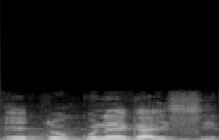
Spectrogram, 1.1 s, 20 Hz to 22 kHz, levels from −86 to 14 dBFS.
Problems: background sounds at intervals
